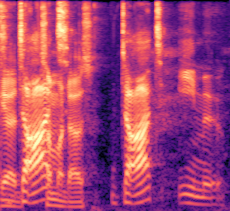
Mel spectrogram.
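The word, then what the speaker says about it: Dotemu: this now oh okay it's good someone does dot emu dot emu wow you know i've heard that before too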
